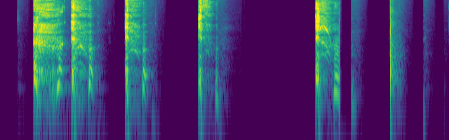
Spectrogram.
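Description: Six short, harsh cough bursts in two clusters with quiet gaps between them, from a woman with an illness.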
